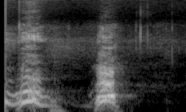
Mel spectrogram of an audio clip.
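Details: Kangal dog, one of six dogs being chased off by a pair of mischievous birds, gives two short, deep, harsh barks about half a second apart, each with a rough tonal core. No other sounds intrude.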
